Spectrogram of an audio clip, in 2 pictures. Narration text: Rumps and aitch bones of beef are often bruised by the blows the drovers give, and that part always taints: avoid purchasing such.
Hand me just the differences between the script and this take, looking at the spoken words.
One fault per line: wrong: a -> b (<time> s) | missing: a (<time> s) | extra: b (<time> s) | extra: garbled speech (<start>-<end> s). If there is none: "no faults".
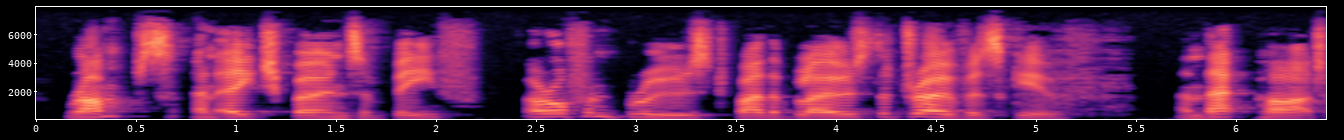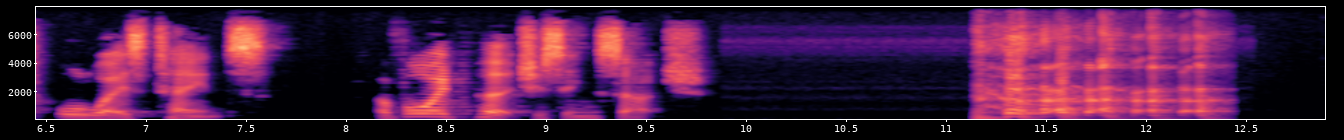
no faults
